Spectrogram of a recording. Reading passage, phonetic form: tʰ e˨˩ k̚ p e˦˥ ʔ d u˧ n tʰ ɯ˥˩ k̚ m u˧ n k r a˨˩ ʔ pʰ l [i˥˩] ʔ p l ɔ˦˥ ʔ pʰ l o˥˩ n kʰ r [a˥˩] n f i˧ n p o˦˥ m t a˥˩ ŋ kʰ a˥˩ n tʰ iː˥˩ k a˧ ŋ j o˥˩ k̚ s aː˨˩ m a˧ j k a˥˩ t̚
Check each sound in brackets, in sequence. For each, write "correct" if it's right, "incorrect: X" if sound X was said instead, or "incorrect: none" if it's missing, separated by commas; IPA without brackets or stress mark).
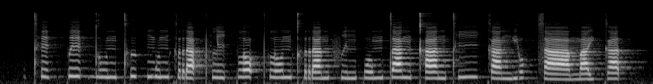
incorrect: i˨˩, incorrect: a˦˥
